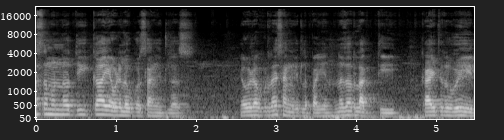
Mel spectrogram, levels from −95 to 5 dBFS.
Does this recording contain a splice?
no; 0 cuts

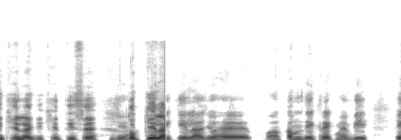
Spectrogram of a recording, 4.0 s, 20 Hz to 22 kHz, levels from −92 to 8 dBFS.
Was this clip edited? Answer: yes; 1 cut; at 1.7 s

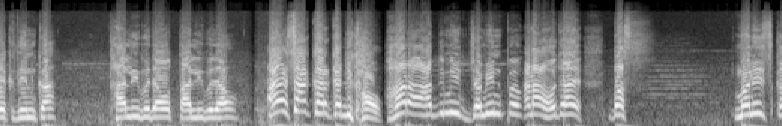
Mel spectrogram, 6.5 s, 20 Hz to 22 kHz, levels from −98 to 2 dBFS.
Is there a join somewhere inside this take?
yes; 3 cuts; at 2.1 s, 3.2 s, 4.4 s

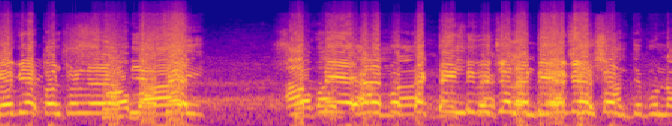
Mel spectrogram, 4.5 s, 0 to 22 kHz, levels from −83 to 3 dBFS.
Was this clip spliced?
no; 0 cuts

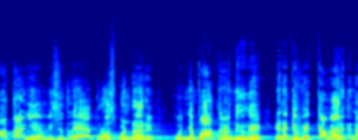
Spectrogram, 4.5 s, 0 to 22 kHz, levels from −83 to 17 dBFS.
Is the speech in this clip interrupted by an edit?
no; 0 cuts

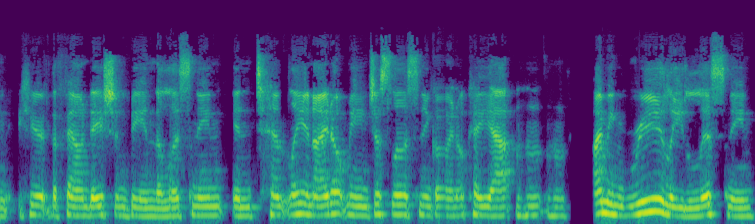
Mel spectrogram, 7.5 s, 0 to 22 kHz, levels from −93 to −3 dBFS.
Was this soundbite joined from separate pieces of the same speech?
no; 0 cuts

